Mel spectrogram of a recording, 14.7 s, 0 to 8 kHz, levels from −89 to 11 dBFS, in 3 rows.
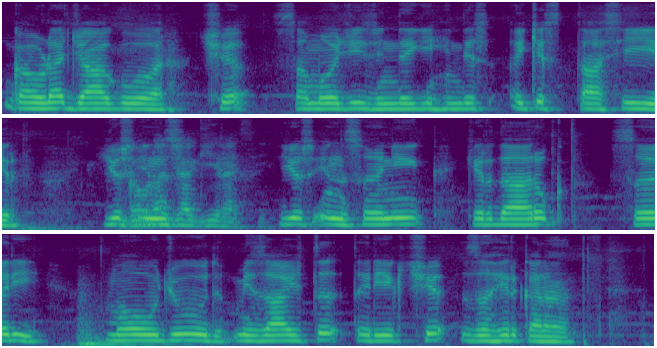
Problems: background conversations at intervals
